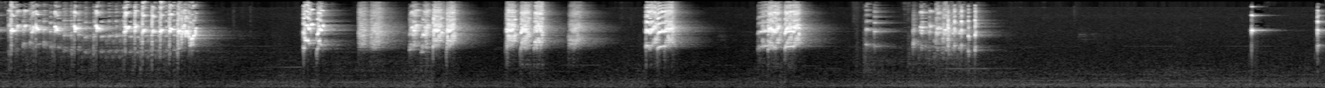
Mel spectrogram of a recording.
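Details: Lovebird song meant to make silent lovebirds sing: repeated loud, harsh chattering bursts, each about half a second long with short gaps, then faint isolated high chirps near the end.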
